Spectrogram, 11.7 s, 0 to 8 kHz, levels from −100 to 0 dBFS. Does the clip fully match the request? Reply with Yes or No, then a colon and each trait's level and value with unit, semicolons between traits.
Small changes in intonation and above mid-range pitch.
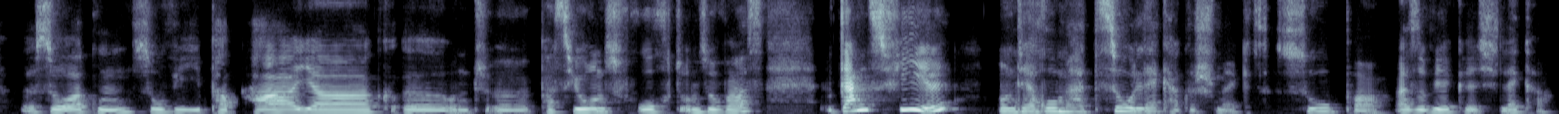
No: average, 3.0 semitones; high, 195 Hz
